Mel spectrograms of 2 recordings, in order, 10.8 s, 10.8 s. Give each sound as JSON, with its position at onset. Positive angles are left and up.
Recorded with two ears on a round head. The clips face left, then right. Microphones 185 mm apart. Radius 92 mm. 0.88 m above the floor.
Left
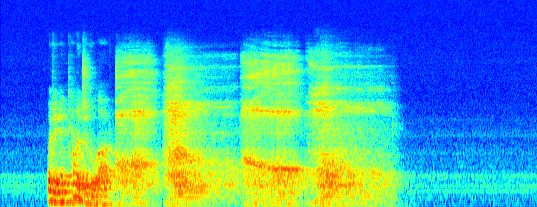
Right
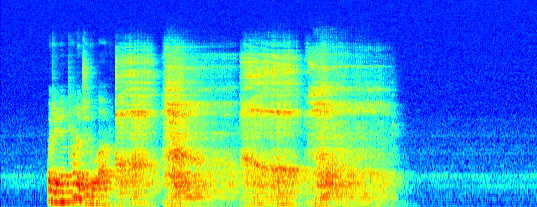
{"t": 0.9, "sound": "a man speaking", "side_deg": 0, "distance_m": 1.2}
{"t": 2.3, "sound": "snoring", "side_deg": -55, "distance_m": 0.5}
